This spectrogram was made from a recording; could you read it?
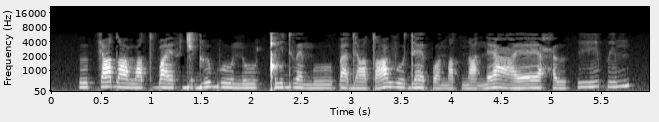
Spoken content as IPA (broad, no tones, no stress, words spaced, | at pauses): ɯkidˤɛβatˤ ɓɛːθɟɛɡɯ buːnuːǃid βɛmuːɓadɛːtˤ u vudɛpɔnɛtˤ nanɛ ʕɛːħɯ | ɣipim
